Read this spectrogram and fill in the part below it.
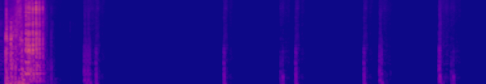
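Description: Soft clicks sound as items are picked up and moved.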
